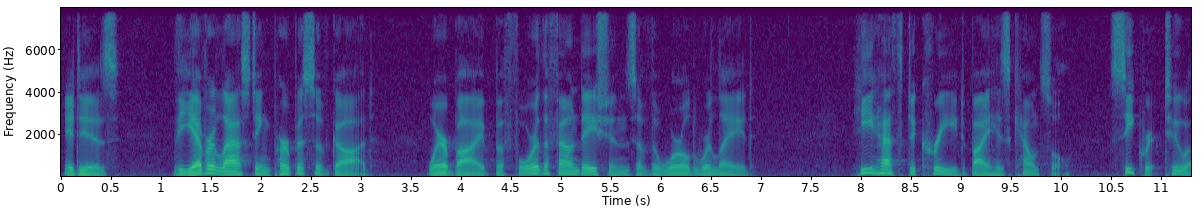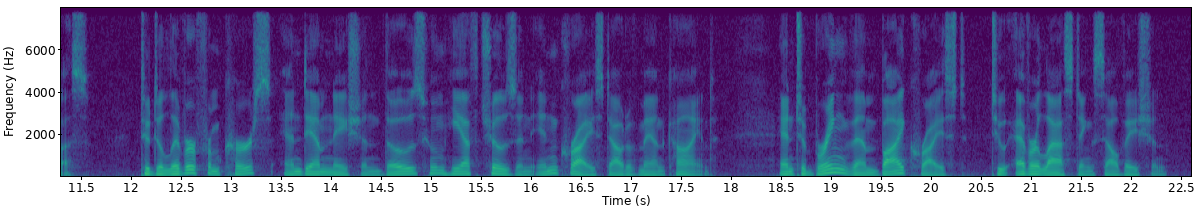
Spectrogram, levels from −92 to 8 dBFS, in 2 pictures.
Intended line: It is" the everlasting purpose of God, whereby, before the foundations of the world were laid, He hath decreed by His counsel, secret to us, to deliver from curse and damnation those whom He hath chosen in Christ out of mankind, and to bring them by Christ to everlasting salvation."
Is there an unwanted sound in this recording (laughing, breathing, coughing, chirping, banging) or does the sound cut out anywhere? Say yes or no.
no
